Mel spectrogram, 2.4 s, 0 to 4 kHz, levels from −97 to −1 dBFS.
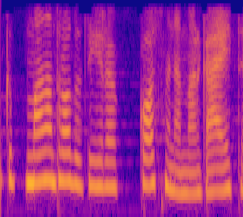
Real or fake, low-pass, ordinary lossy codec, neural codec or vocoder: real; 3.6 kHz; MP3, 32 kbps; none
